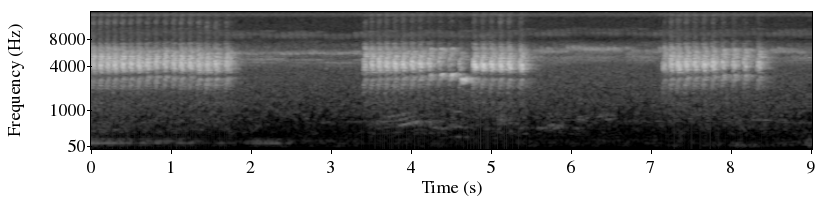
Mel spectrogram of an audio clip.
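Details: Grey-cheeked bulbul (berinji kelabu) singing actively: high, buzzy, rapidly pulsed trills delivered in bursts of about two seconds, separated by short pauses, three bursts in all, over a quiet background.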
